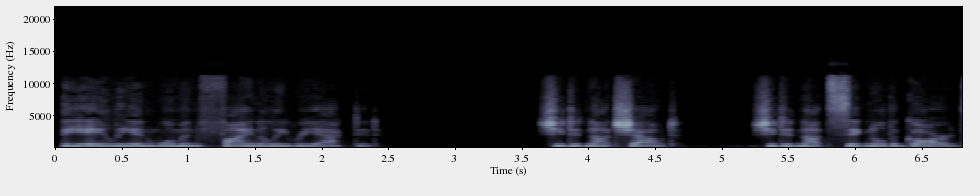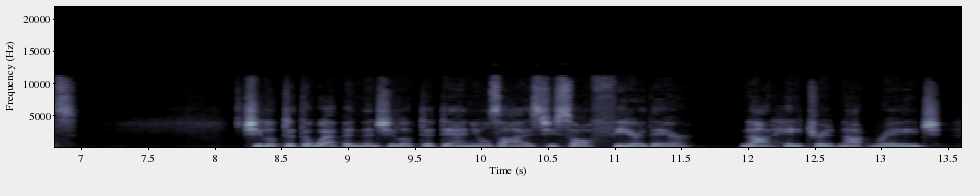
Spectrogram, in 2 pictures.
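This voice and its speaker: A man narrating a science fiction story in a measured, dramatic storytelling manner. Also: mid-range voice, steady tone, mellow. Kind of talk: scripted narration.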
